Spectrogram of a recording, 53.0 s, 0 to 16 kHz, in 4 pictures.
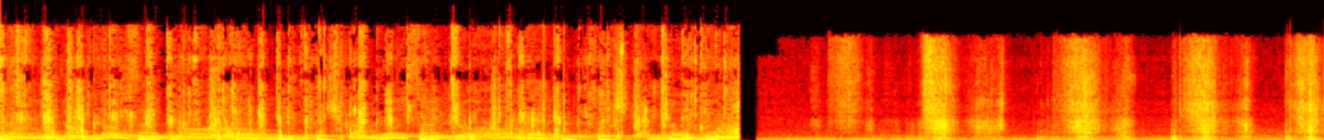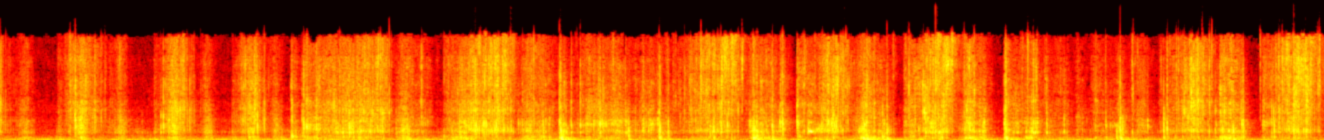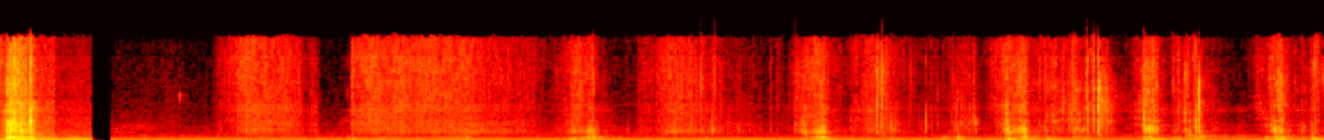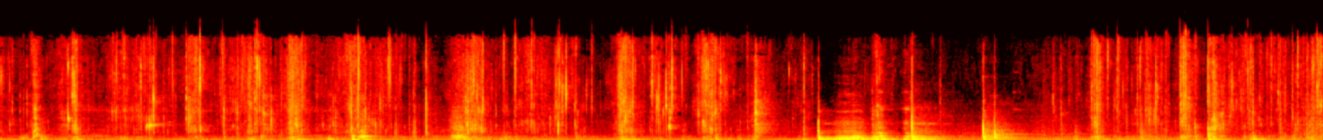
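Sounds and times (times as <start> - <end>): slime crackling when squeezed: 11.8 - 26.9, 28.8 - 47.3.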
